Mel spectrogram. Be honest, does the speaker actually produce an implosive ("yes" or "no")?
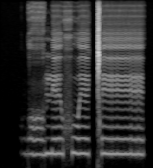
no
